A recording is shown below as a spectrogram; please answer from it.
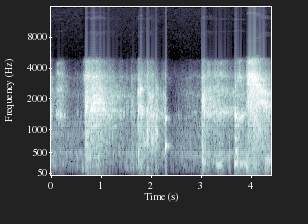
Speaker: this is the man who can sneeze whenever he wants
